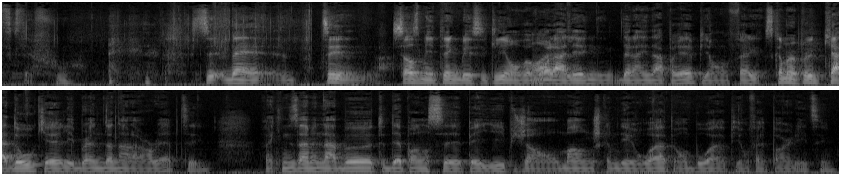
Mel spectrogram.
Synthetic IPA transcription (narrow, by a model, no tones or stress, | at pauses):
ɛskəse̥t̪ʰɛfu | tebɛ̃ | t͡sesɛzmit̪ɪŋbɛsɪkliɔ̃vɑvwaːʁlalɪŋd̪əlaned̪apʁɛpiɔ̃fɛse̥kɔmə̃˞pøləkʲʰad̪okʰʲəlebʁɛ̃nd̪d̪ɔnd̪ɑ̃lœːʁːɛpt͡se | fɛkːinuzamɛnlabʌt̪ʊt̪̚d̪epɑ̃səpɛjepiʒɑ̃ːʁɔ̃mɑ̃ːʒkɔmd̪eʁwapiɔ̃bwapiɔ̃fɛlpɑːlḛt͡se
